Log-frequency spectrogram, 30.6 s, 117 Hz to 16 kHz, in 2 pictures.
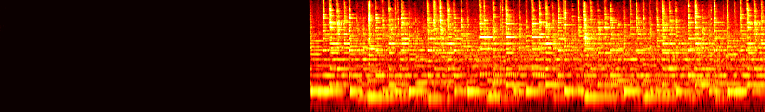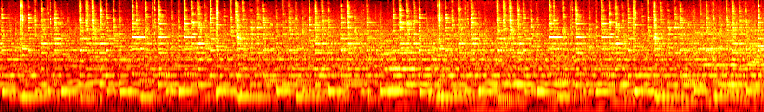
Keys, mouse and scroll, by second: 0.7 click, 2.1 alt+click, 3.3 alt+click, 4.6 d, 4.8 d, 6.8 click, 7.1 click, 7.4 d, 9.9 alt+click, 10.8 click, 11.2 click, 12.6-14.2 typing, 14.9 alt+click, 16.0 click, 16.9 shift+click, 19.0 click, 19.7 ctrl+z, 21.0 alt+click, 22.3 click, 23.9 d, 24.2 d, 26.2 alt+click, 28.9-30.0 typing.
